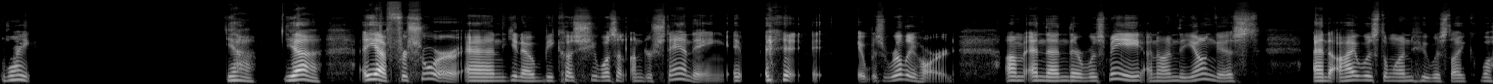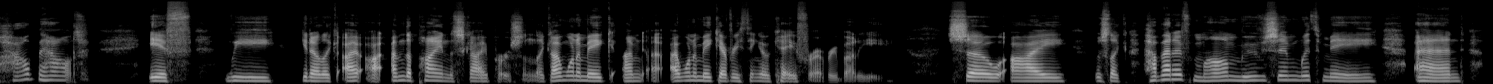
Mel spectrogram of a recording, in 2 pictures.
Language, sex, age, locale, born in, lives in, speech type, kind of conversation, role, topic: English, female, 55-59, en-US, United States, United States, conversation, podcast, guest, How do families create and maintain close relationships over time?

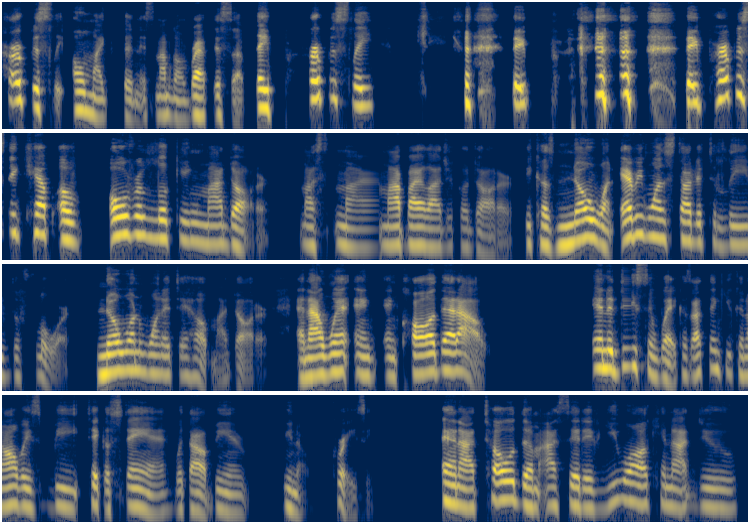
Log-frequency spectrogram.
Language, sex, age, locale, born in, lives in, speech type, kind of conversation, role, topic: English, female, 55-59, en-US, United States, United States, conversation, podcast, host, How can travel open your mind to new perspectives?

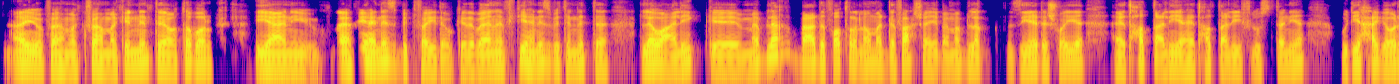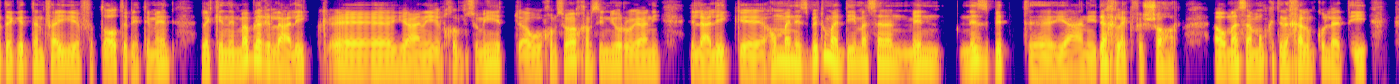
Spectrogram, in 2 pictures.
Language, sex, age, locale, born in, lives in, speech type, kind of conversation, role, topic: Arabic, male, 25-29, ar-EG, Egypt, Egypt, conversation, advice, advisor, أبدأ منين في سداد ديون بطاقات الائتمان بتاعتي؟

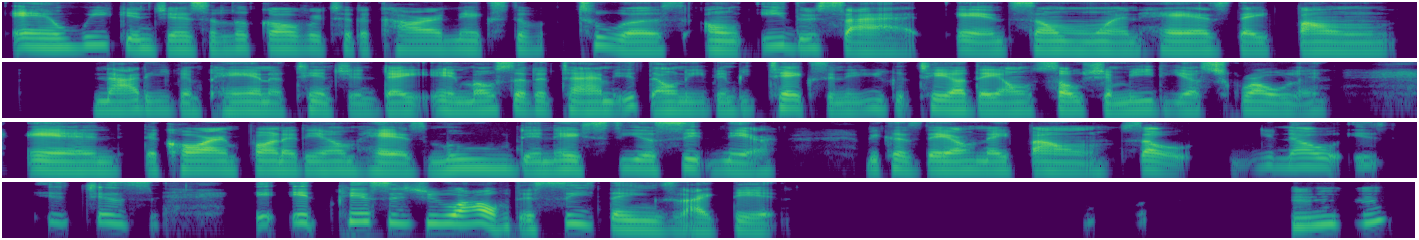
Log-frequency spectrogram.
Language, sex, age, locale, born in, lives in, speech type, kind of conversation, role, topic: English, female, 55-59, en-US, United States, United States, conversation, unstructured, none, Why do people get so upset about texting while driving?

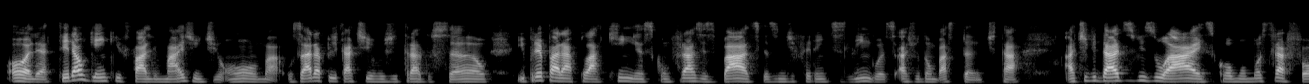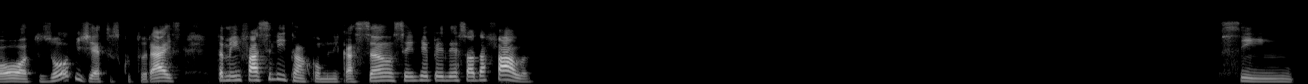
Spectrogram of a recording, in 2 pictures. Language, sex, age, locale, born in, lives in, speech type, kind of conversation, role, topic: Portuguese, male, 30-34, pt-BR, Brazil, United States, read, expert-assistant, expert, Como posso organizar um encontro entre vizinhos para fortalecer a amizade e respeitar as diferenças culturais?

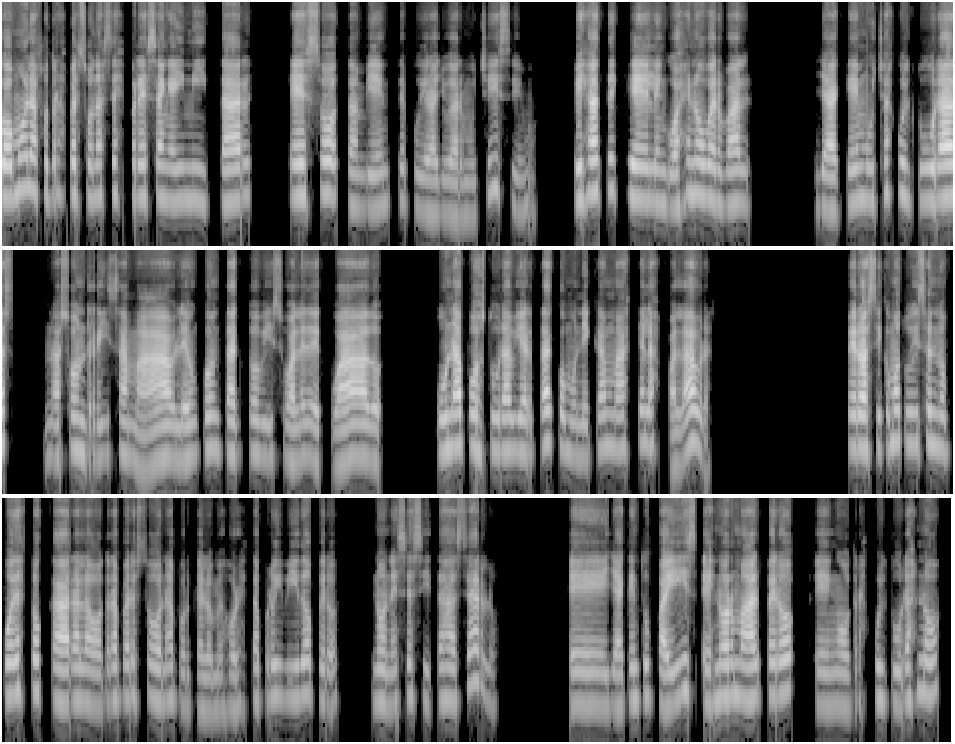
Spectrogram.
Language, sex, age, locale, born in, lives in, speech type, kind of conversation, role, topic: Spanish, female, 45-49, es-VE, Venezuela, Italy, conversation, advice, advisor, ¿Cómo puedo adaptarme a las diferencias culturales y a la barrera del idioma?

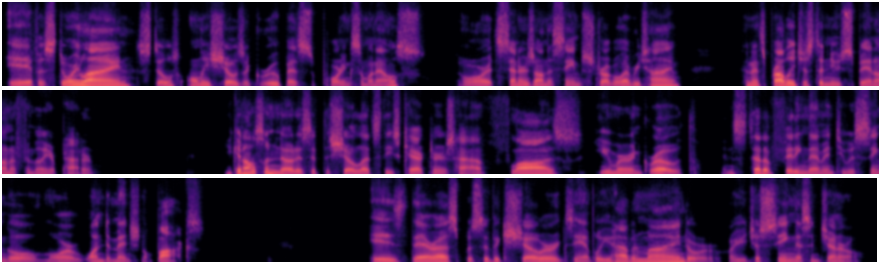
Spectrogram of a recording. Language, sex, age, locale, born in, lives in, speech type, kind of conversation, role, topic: English, male, 35-39, en-US, United States, United States, read, expert-assistant, expert, How do movies and TV shows shape thinking?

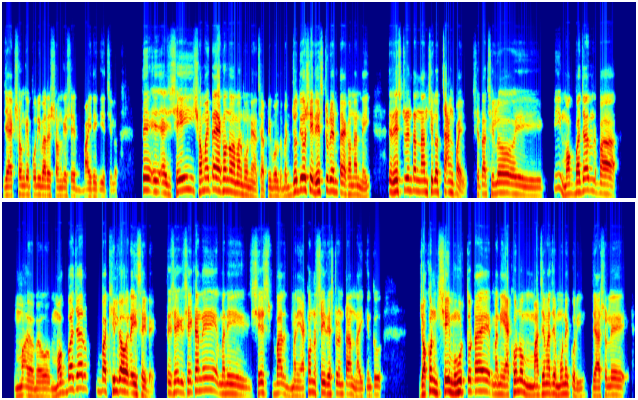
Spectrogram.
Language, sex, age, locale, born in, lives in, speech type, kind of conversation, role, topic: Bengali, male, 25-29, bn-BD, Bangladesh, Bangladesh, conversation, unstructured, none, কোন খাবারটি আপনার জীবনের কোনো বিশেষ মুহূর্তের সঙ্গে জড়িয়ে আছে?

